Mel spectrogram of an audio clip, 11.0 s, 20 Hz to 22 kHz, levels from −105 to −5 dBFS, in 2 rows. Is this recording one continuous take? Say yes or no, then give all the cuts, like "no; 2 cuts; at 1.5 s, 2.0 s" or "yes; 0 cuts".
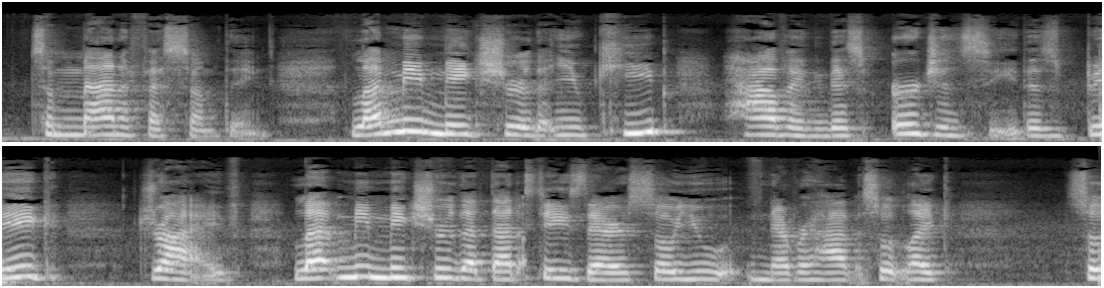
no; 1 cut; at 8.1 s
